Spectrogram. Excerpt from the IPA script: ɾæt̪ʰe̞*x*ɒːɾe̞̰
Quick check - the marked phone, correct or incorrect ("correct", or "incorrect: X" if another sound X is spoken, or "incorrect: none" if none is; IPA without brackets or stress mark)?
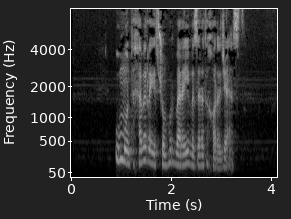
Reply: correct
